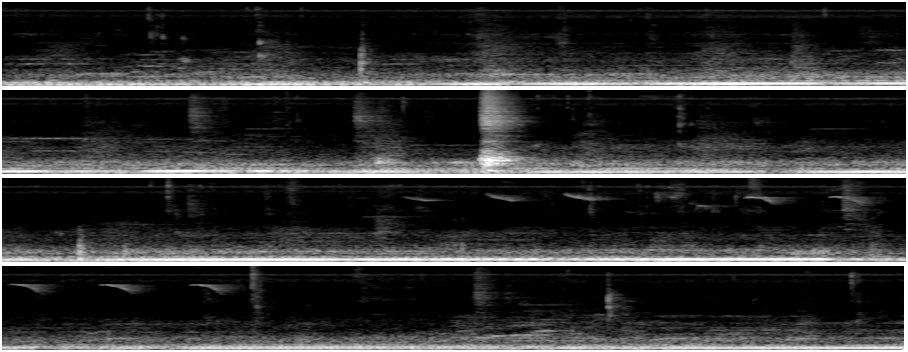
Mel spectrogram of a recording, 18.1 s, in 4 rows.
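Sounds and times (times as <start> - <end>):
small bird chirping: 9.8 - 15.1.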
